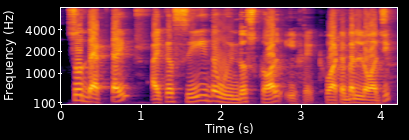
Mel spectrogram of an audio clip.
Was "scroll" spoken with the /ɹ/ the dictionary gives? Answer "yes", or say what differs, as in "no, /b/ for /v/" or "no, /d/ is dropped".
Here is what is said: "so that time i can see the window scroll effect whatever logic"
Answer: no, /ɹ/ is dropped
